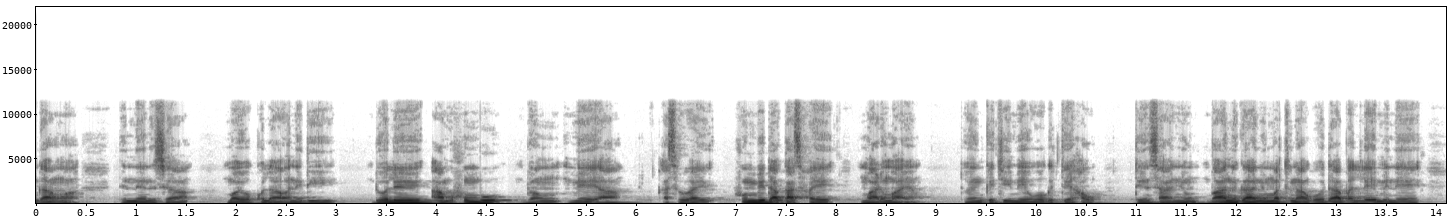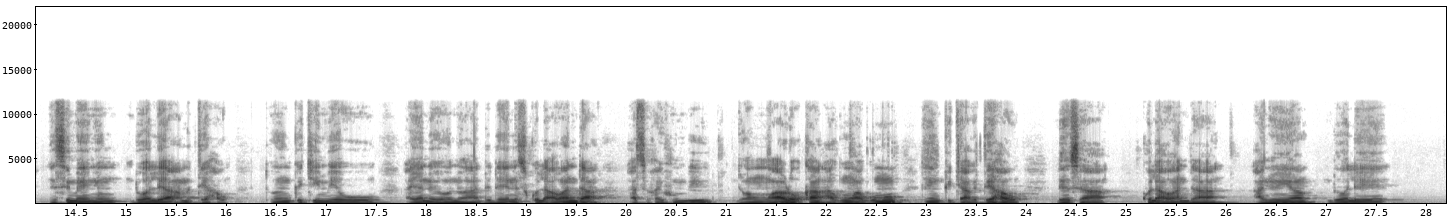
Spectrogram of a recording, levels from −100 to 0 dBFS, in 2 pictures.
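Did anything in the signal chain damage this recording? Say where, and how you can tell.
Yes, at the codec stage, throughout the clip: Bluetooth LC3 compression is the likely cause. The speech has a plainly audible grainy, breathy edge and nothing above 11.6 kHz. Unlike a plain low-pass, the damage is consistent with 10 ms transform frames at 48 kbps.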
